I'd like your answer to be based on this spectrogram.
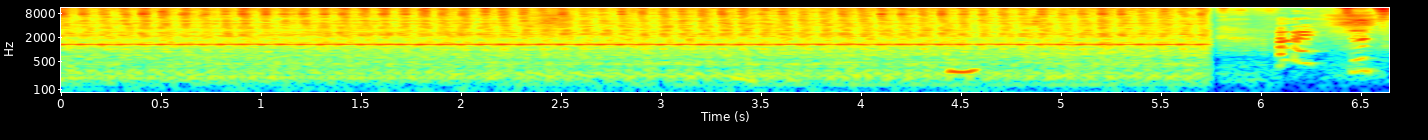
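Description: A computerized embroidery machine stitches the final construction line of a stipple quilt with a rapid, steady mechanical chatter that runs continuously, then stops abruptly near the end.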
